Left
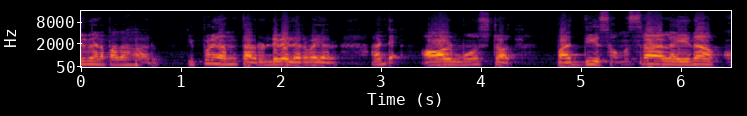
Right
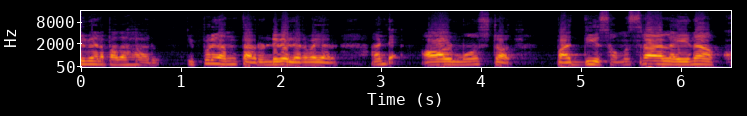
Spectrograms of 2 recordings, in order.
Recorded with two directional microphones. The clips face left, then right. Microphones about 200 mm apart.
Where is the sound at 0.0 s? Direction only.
25° right (ahead or behind).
